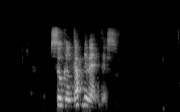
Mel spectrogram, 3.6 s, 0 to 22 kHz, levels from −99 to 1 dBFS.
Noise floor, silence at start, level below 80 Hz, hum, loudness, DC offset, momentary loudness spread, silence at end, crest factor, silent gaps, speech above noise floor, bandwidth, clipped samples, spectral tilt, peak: under -90 dBFS; 1 s; -86 dBFS; none; -29 LUFS; under 0.1%; 17 LU; 1.35 s; 22 dB; none; over 61 dB; 8.2 kHz; under 0.1%; 0.5 dB/octave; -10 dBFS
